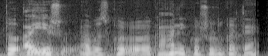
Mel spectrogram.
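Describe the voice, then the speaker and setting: A man with a fairly low, mellow voice walks through vocabulary like a patient teacher. He hesitates often with drawn-out fillers before each explanation. He keeps asking a question aloud and then answering it himself. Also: steady tone. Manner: patient, asks and answers his own questions. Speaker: Arabic teacher. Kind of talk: vocabulary lesson, explaining words one by one.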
